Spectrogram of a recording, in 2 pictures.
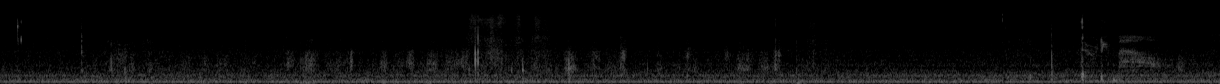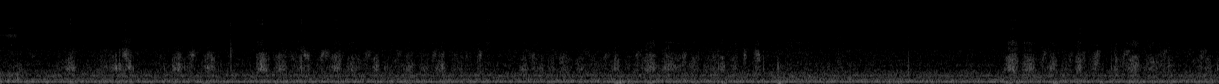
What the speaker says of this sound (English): I'm just writing in a hurry, fighting time.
